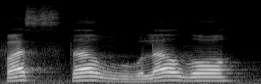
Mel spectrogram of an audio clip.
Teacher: huruf ghainnya alirkan suaranya karena dia memiliki sifat rakhawah.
